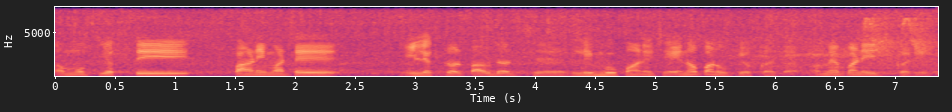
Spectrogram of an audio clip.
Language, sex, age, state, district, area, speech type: Gujarati, male, 18-30, Gujarat, Junagadh, urban, spontaneous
